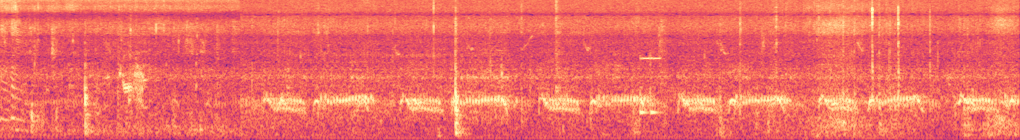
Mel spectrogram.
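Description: An unseen animal calling in a steady series of short notes, about one and a half a second, starting about three seconds in. A single sharp knock near the middle.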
